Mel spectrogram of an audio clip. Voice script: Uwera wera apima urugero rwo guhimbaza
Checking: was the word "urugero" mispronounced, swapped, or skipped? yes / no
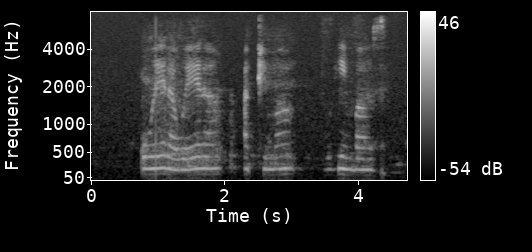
yes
